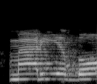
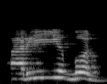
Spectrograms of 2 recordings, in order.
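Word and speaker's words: مريض: Marido apa maridun? Sakit itu maridun. Nah, maridun. Nah, tadi bacanya fathah.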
